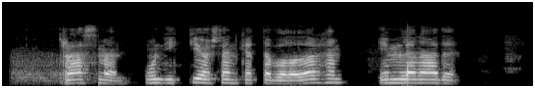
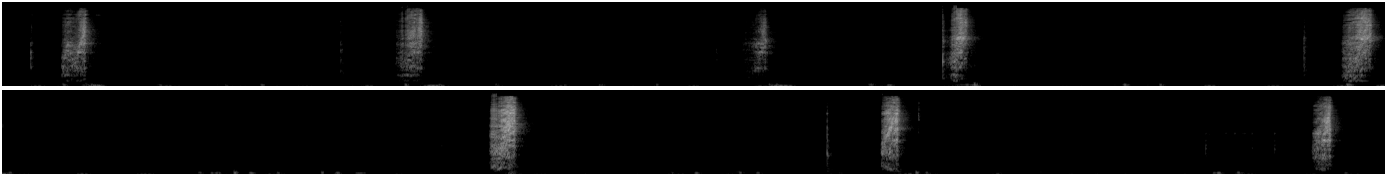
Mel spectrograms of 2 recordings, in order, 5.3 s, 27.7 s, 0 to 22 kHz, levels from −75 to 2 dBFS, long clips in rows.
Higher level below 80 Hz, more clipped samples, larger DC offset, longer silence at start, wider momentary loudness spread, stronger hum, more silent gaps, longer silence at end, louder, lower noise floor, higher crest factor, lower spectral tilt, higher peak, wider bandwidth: first, -56 dBFS vs -72 dBFS; neither; neither; second, 0.15 s vs 0.6 s; second, 14 LU vs 22 LU; neither; first, 1.38-1.42 s, 1.82-1.87 s, 3.48-3.60 s vs none; first, 0.8 s vs 0.5 s; first, -16 LUFS vs -23 LUFS; second, -36 dBFS vs -89 dBFS; second, 16 dB vs 34 dB; first, -6 dB/octave vs 4 dB/octave; about the same, 0 dBFS vs -2 dBFS; second, 7.2 kHz vs 16 kHz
